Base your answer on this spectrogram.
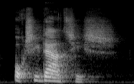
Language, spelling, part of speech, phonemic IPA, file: Dutch, oxidaties, noun, /ˌɔksiˈda(t)sis/, Nl-oxidaties.ogg
- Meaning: plural of oxidatie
